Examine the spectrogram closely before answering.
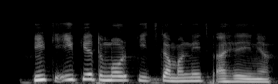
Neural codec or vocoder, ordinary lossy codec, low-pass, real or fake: codec, 16 kHz, 1 kbps, X-Codec, HuBERT features, trained on balanced general audio; none; 7.2 kHz; fake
